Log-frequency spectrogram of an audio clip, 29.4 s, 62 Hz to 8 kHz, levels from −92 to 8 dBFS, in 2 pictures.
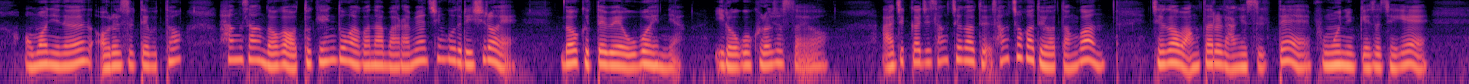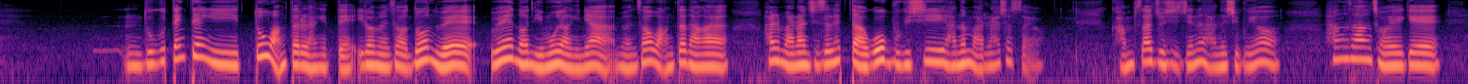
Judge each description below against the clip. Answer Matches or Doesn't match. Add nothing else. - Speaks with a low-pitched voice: Doesn't match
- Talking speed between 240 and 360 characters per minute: Matches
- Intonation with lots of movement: Doesn't match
